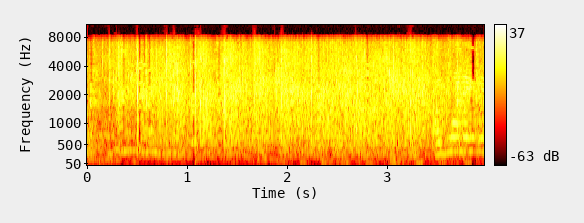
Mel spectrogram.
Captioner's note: audience applauds; overlapping chattering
